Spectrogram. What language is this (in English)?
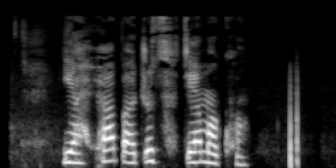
Abkhazian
